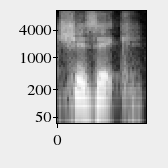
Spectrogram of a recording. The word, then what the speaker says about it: Chiswick: Chiswick, it should be pronounced Chiswick.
